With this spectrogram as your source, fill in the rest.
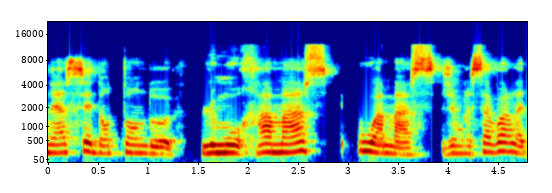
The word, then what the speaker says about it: Hamas: arabe en fait euh beaucoup euh disent ou amass ouiass c'est parce que c'est à la française c'est dit à la française c'est tout simplement voilà mais nous on le prononce ramas ah d'accord en arabe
